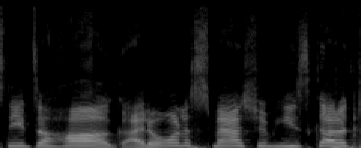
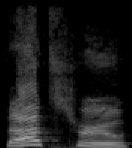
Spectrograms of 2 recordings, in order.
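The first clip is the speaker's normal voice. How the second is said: higher, louder agreement; emphatic agreement; 5 semitones higher, 6 dB louder than usual. Real, not acted. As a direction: agree with gusto.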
